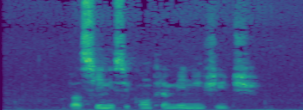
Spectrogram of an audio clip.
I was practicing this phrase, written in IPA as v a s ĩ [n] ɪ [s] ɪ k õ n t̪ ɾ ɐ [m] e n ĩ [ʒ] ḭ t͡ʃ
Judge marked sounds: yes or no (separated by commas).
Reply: yes, yes, yes, yes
